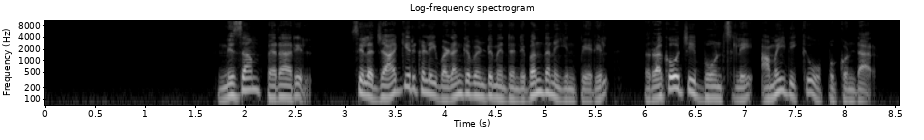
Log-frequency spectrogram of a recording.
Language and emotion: Tamil, neutral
